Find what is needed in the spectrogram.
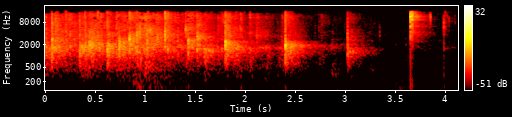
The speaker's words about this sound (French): Voilà, on peut l'applaudir. Super.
